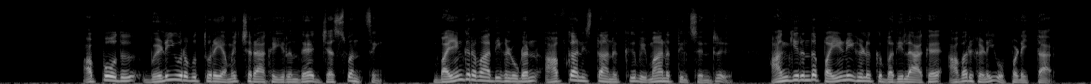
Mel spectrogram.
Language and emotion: Tamil, neutral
